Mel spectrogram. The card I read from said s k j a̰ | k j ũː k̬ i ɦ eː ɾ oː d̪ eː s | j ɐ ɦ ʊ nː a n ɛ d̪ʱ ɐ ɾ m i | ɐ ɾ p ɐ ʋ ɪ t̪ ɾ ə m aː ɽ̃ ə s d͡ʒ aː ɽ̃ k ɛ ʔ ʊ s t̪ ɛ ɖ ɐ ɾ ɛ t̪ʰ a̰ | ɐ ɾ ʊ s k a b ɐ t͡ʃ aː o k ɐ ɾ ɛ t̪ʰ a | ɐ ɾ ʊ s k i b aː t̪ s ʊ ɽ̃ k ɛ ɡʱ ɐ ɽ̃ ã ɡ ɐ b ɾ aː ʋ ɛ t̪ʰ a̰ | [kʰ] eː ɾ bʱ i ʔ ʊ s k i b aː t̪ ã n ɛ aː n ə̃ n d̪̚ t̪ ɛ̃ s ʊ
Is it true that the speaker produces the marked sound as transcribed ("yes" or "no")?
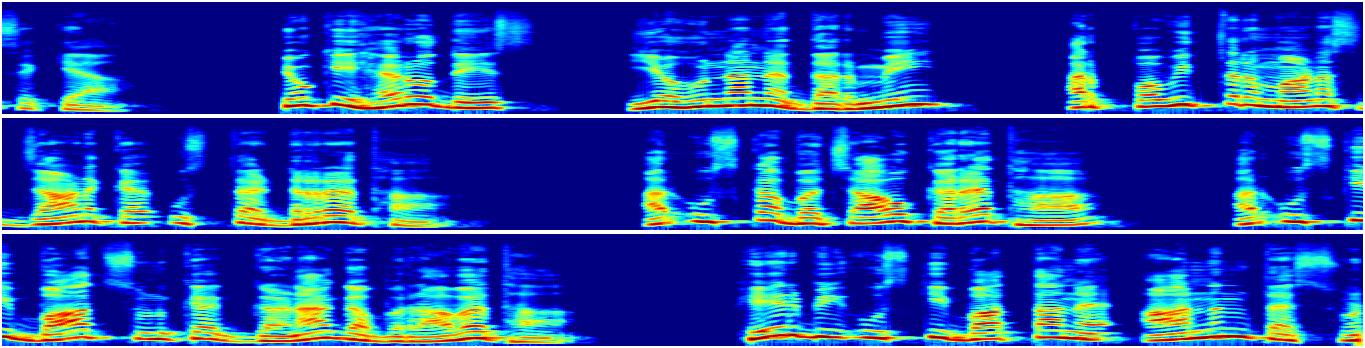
no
